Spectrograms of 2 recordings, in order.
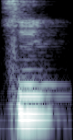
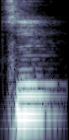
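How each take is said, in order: Both takes have the same delivery.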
